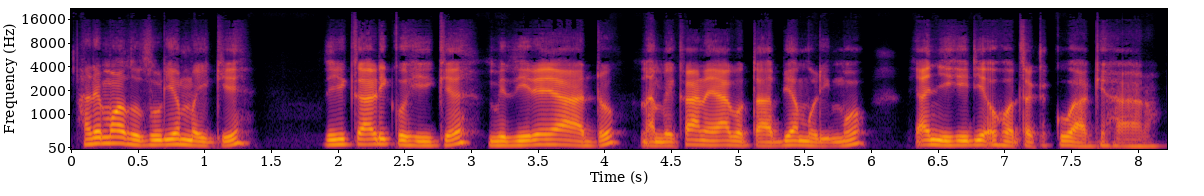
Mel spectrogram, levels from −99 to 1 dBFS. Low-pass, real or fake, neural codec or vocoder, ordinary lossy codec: 19.8 kHz; fake; autoencoder, 48 kHz, 32 numbers a frame, DAC-VAE, trained on Japanese speech; MP3, 96 kbps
